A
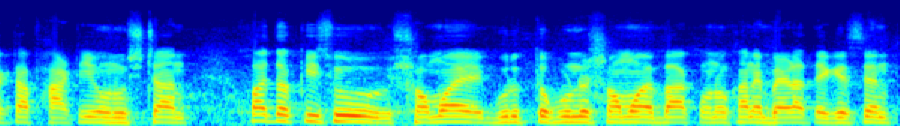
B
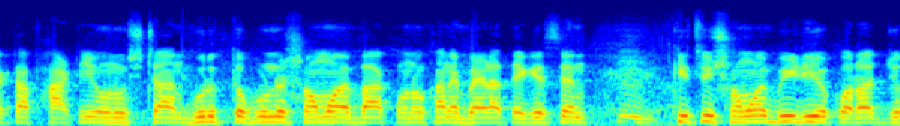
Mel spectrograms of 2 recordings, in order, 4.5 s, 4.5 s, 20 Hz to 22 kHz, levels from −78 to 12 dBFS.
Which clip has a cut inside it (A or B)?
B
